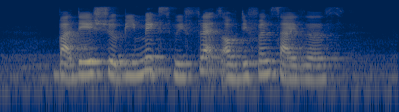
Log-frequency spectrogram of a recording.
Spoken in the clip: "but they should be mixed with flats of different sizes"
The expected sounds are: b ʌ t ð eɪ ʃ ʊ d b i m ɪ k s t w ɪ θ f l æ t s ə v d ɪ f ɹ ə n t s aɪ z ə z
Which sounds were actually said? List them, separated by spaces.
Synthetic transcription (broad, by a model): b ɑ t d eɪ ʃ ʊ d b i m ɪ k s t w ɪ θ f l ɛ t s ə f d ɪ f ɹ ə n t s aɪ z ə s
